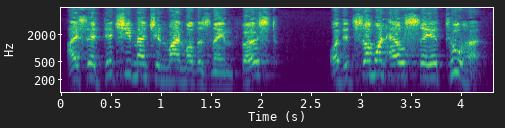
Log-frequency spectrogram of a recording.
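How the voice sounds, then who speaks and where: An actor playing an earnest, indignant young son giving insistent testimony in an old radio drama. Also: male voice, high-pitched, expressive, brisk, sharp tone, slightly rough, heavily acted, rough recording. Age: young adult. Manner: insistent, emphatic. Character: earnest, indignant young son defending his accused mother.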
